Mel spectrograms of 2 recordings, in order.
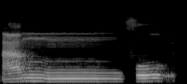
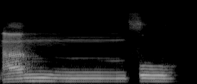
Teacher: ikhfa itu jangan pakai eng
